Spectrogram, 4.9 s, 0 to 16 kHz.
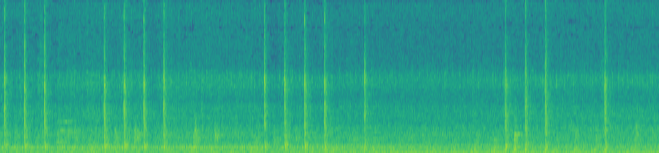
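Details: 2014 GMC Sierra 6.2 V8, 100k miles, stalled at 45 mph the day after a rear-end collision that hit the exhaust; white exhaust smoke, oil pressure steady 40 psi; idle with sharp metallic knocks in uneven clusters about three a second; spun bearing suspected, unconfirmed.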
